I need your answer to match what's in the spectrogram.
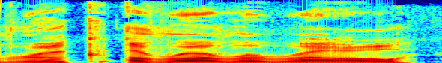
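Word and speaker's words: Ruke Orhorhoro: It's Rook Ororo. That's how you pronounce his name, Rook Ororo of Clemson.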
